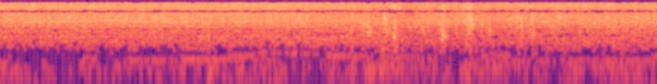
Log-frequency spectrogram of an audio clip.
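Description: Hot water pours into a yellow container, a steady, even rush of running water with a thin high whine above it and a few louder splashes midway, with no voices.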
